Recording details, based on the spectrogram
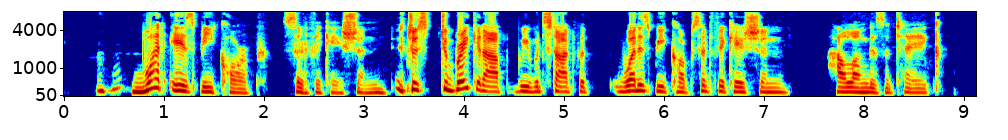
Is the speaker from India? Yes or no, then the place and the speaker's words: yes; India; in India, we wear a lot of silk.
